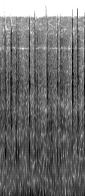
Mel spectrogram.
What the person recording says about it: you got to shake it got a rattle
